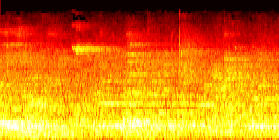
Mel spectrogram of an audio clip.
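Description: Gym ambience in a large hall: many overlapping voices of players and spectators, with a ball bouncing on the hardwood court.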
